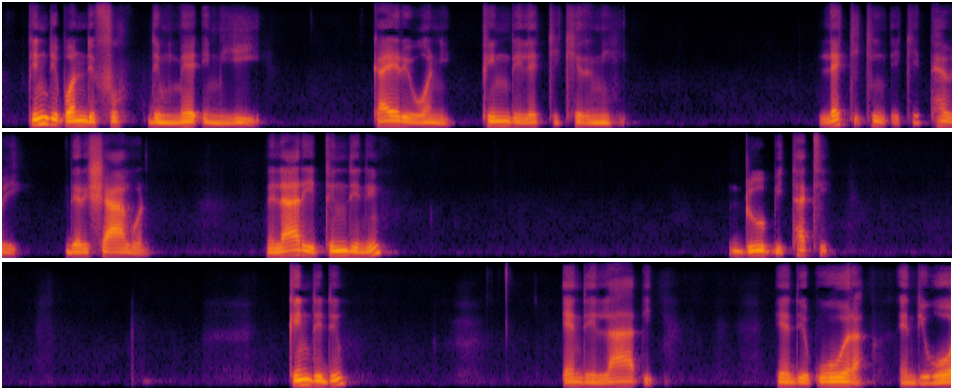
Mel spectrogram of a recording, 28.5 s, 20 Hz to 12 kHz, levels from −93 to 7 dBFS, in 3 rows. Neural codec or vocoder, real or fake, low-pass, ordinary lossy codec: codec, 24 kHz, 0.9 kbps, WavTokenizer, large speech release; fake; none; none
